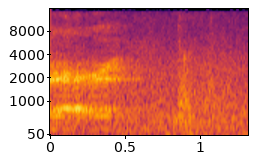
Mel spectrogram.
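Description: A cull sheep bleats once at a livestock sale, a short nasal call at the start that fades, followed by quieter background noise.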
